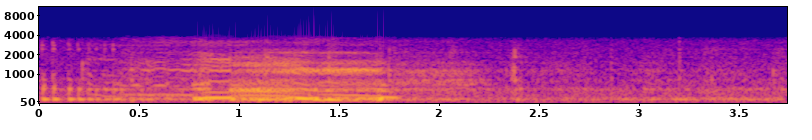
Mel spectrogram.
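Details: Black bear cubs playing in their den with their mother, February 21, 2013; a short, loud, low, rough wail of about one second rises and holds, then fades into a quiet, humming background.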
